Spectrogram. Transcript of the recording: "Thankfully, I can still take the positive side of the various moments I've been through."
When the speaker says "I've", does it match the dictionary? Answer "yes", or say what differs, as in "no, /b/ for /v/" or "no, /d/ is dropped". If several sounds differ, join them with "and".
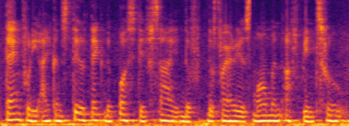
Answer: no, /f/ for /v/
